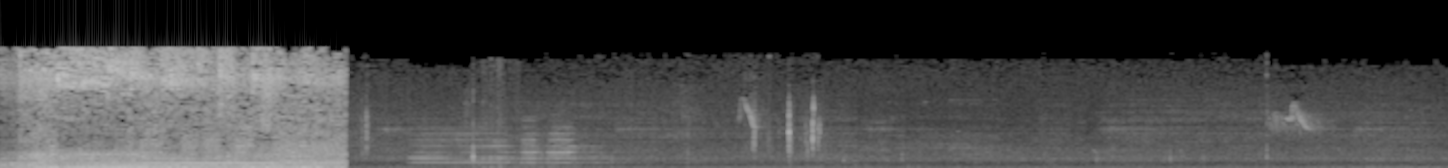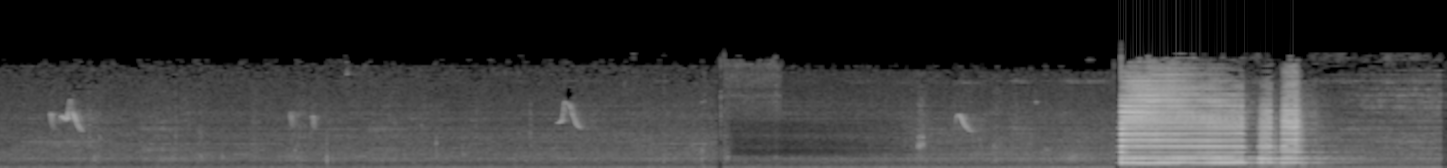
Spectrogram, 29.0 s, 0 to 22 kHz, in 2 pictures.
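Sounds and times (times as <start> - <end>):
diesel locomotive engine rumble: 0.0 - 28.9
train horn blast: 1.3 - 3.5, 4.1 - 6.2, 25.6 - 28.3.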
